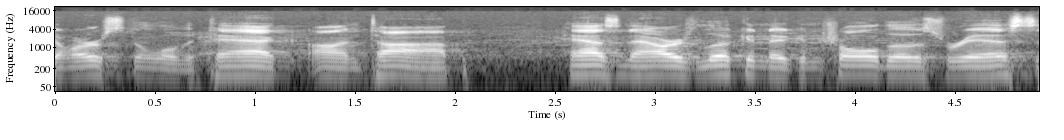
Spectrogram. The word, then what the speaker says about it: Hasenauer: Hasenauer, I believe is how you say it. Hasenauer.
